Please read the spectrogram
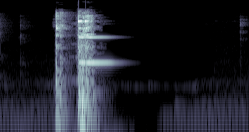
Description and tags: Dropping a spoon in a bowl
Dropping a spoon into a small ceramic bowl
eating, food, spoon, ceramic, bowl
